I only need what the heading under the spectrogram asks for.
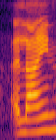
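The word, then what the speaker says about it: align: हाँ, तो जितने भी वर्ड्स ऐसे होंगे कि एन से पहले जी आता है तो जी जो होगा वो साइलेंट होगा।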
